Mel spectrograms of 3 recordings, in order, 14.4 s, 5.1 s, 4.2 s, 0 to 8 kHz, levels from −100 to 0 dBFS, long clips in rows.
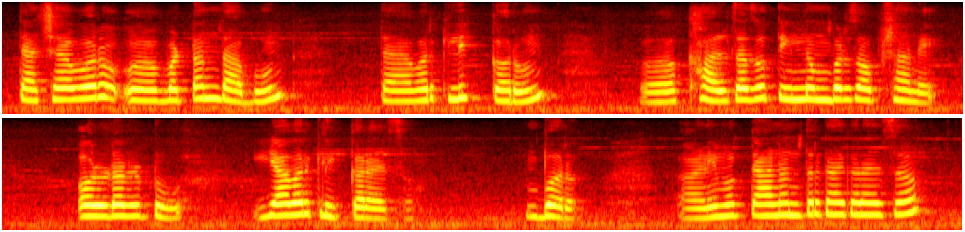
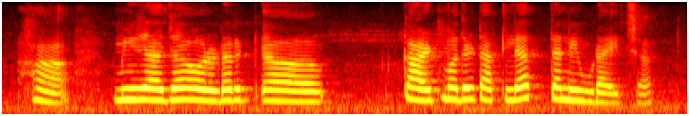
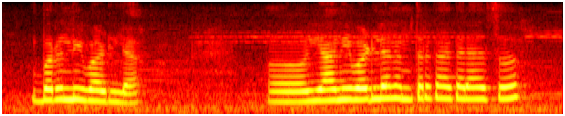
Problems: constant background noise, background conversations at intervals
